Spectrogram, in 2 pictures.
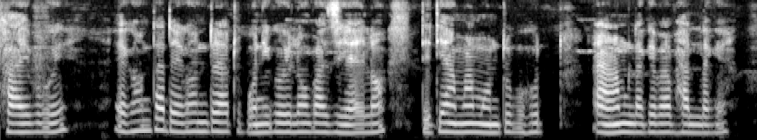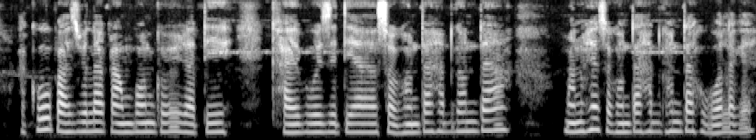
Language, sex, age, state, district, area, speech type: Assamese, female, 45-60, Assam, Jorhat, urban, spontaneous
